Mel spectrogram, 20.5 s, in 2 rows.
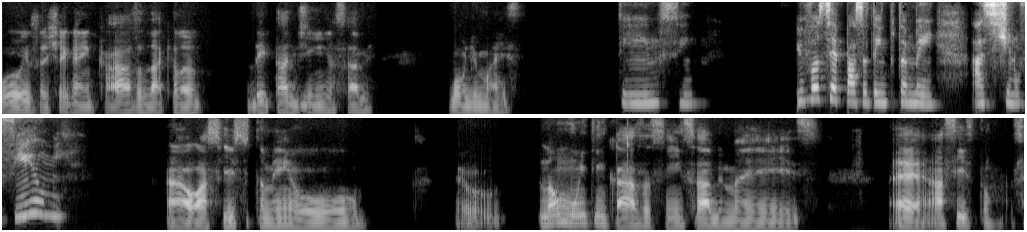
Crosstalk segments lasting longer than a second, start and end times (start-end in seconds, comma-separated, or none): none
